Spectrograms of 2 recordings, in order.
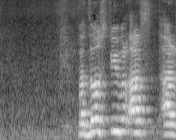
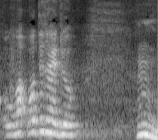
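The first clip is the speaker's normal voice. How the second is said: ordinary delivery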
